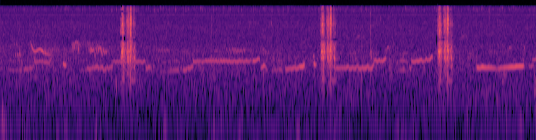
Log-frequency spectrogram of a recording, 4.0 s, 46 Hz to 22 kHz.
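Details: Far Eastern curlews in courtship on the Bira river, Jewish Autonomous Region, Russian Far East, early May 2016; several long whistled notes, some rising, overlapped by three loud camera shutter bursts.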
